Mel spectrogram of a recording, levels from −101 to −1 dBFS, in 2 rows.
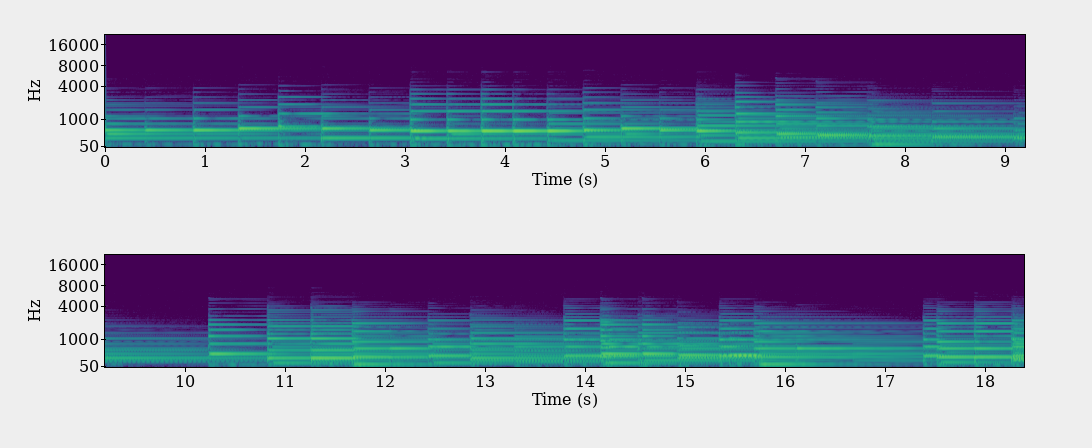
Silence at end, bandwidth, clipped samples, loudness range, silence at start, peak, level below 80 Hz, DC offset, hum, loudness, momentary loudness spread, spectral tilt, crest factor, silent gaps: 0 s; 4.5 kHz; under 0.1%; 7 LU; 0 s; -18 dBFS; -62 dBFS; under 0.1%; none; -33 LUFS; 10 LU; -10 dB/octave; 16 dB; none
